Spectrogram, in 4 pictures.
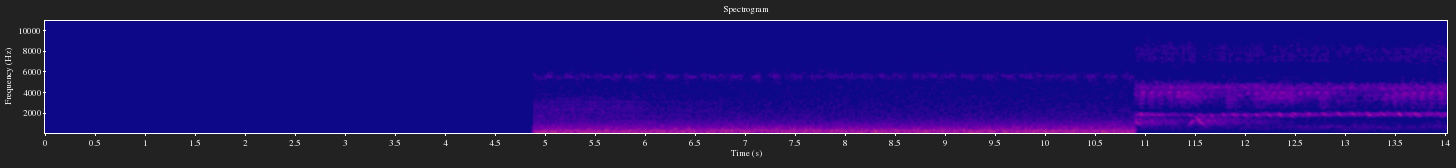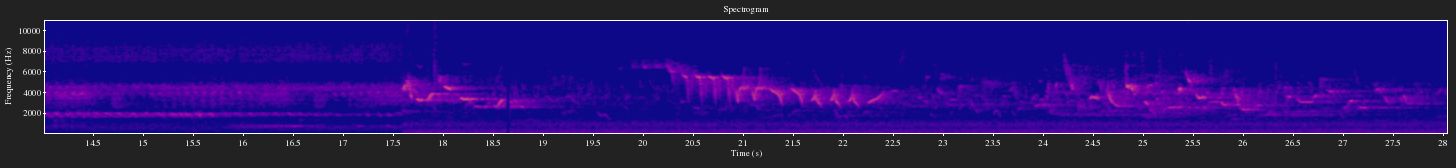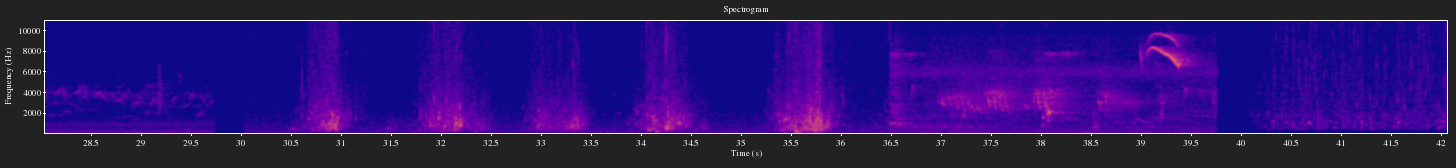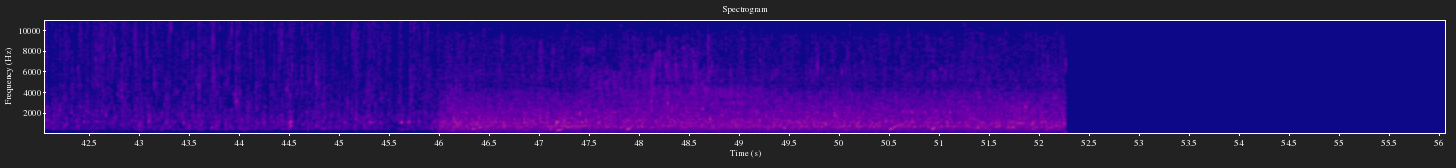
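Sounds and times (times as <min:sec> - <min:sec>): flowing water: 0:30.1 - 0:52.3
birds chirping and singing: 0:36.5 - 0:39.8.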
